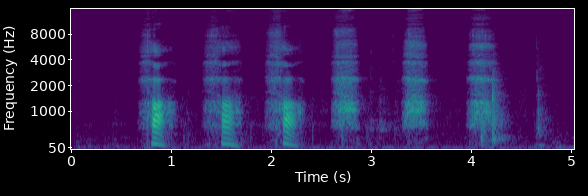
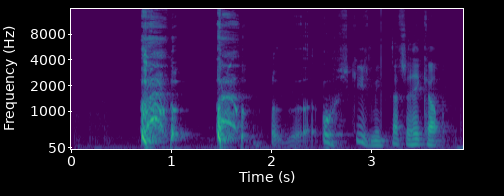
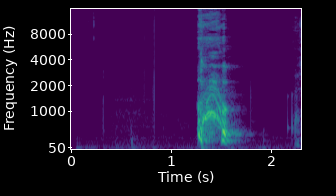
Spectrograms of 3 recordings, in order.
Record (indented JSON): {
  "exhalation_length": "5.0 s",
  "exhalation_amplitude": 8411,
  "exhalation_signal_mean_std_ratio": 0.36,
  "three_cough_length": "3.9 s",
  "three_cough_amplitude": 8147,
  "three_cough_signal_mean_std_ratio": 0.39,
  "cough_length": "2.3 s",
  "cough_amplitude": 12738,
  "cough_signal_mean_std_ratio": 0.3,
  "survey_phase": "beta (2021-08-13 to 2022-03-07)",
  "age": "45-64",
  "gender": "Male",
  "wearing_mask": "No",
  "symptom_none": true,
  "smoker_status": "Never smoked",
  "respiratory_condition_asthma": false,
  "respiratory_condition_other": false,
  "recruitment_source": "Test and Trace",
  "submission_delay": "2 days",
  "covid_test_result": "Positive",
  "covid_test_method": "LAMP"
}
